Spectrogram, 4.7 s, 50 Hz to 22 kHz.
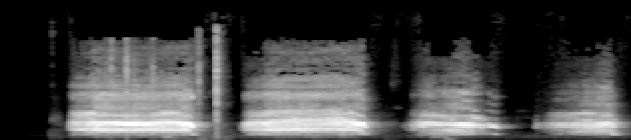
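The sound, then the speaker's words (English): Monkeys call loudly in four long, harsh wailing bursts, each a strained, high-pitched cry separated by brief pauses, with the last two calls a little shorter than the first. “Monkeys are loud, very loud. You can hear the booming sound of monkeys from about 1 mile away.”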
